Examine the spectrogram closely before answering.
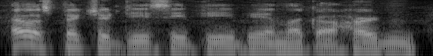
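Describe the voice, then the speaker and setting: Lowish-voiced man in casual chat. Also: lively intonation, quick pace, darkish tone, breathy edge, highs cut off. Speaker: podcast panelist asking questions.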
